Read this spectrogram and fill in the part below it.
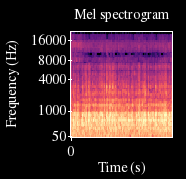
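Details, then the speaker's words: Old above-ground pool pump converted to pond transfer pump, no filter installed, first start unprimed: steady even motor whir with no water moving; pump running dry, needs priming. "that's not gonna work. Gonna have to prime it first."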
